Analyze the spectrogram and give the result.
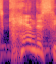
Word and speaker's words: Candace: It's Candace, I believe, is the pronunciation.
